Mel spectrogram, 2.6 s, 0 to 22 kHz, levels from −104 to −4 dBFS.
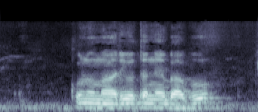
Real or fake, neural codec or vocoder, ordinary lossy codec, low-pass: fake; autoencoder, 48 kHz, 128 numbers a frame, DAC-VAE, trained on Japanese speech; MP3, 64 kbps; 10.8 kHz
